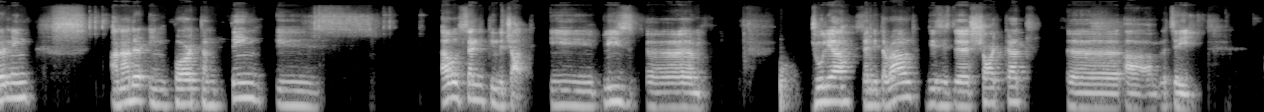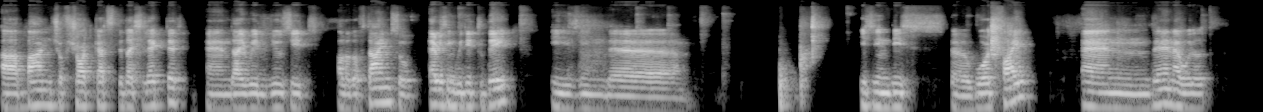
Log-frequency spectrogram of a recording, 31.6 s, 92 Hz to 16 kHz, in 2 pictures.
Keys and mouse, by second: 30.7 click.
